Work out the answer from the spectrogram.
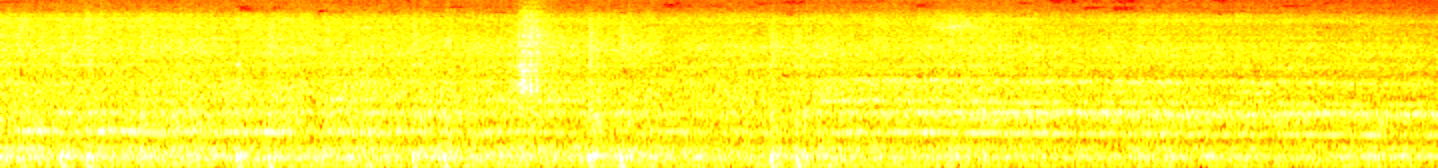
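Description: Red-and-white S-Bahn electric multiple unit moving off along the platform: its wheels knock over rail joints in the first half, with a brief hiss about four seconds in. A steady electric whine from the train carries on as it pulls away.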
